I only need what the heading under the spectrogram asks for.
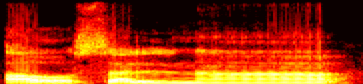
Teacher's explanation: را کو تھوڑا سا گول کر کے، موٹا کر کے اس کو پر بولتے ہیں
